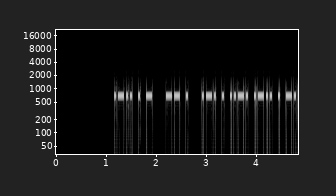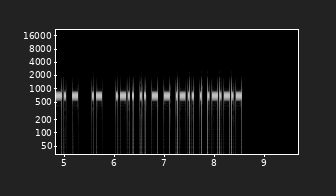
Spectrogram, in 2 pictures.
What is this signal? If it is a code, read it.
Morse code, heard as a keyed tone, about 30 wpm, 700 Hz. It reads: LET ME REFLECT A LITTLE.
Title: Sentences from Top 1500 Words 30wpm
